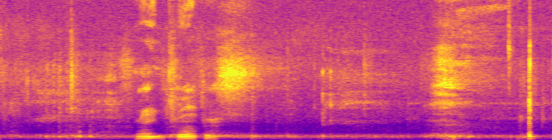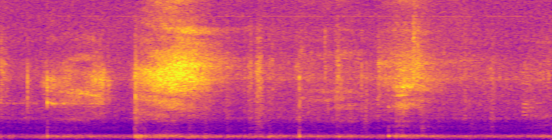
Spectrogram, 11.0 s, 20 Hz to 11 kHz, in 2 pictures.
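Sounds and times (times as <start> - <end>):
person breathing: 0.2 - 1.3, 3.2 - 5.1, 5.9 - 7.8, 8.5 - 10.1.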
